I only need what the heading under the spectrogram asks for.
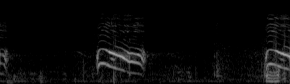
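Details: A grey go-away-bird screaming overhead on an afternoon safari drive, 27 June 2016, seemingly upset: two harsh, nasal, downslurred screams about a second and a half apart, like a drawn-out 'go-away'.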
